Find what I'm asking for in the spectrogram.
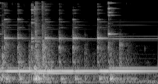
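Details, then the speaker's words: Joker Poker pinball machine after restoration (switches cleaned, flipper coil sleeves, relay coil repaired), glass off and coin door open: six or so bright ringing chime strikes in quick succession, clear and sustained; chimes working normally. "the chimes are super loud because I've got the class off and the coin door open"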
